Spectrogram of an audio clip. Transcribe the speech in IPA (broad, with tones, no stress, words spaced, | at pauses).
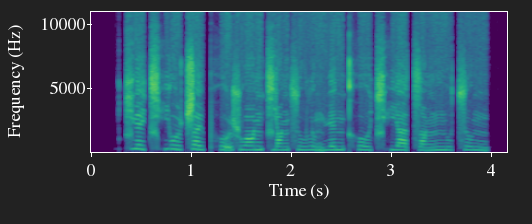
t͡ɕɥɛ˥˨t͡ɕʰjo˥˨ʊ̯ʈ͡ʂa˥˨ɪ̯ pʰo̰˨˩ʊ̯ʂwɑ˦ŋ t͡ɕjɑ˨˦ŋ su˨˦lʊ̰˨˩ŋ ɥɛ˦nkʰo˥˨ʊ̯ t͡ɕʰjä˥˨t͡sɑ˨˦ŋ n̪u˨˦t͡sʊ˥˨ŋ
